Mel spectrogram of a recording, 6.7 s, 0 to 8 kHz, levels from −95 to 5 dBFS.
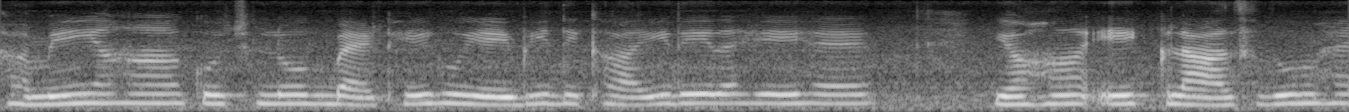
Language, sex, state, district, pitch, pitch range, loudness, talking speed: Hindi, female, Maharashtra, Gondia, 230 Hz, 220-240 Hz, -16 LUFS, 135 wpm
